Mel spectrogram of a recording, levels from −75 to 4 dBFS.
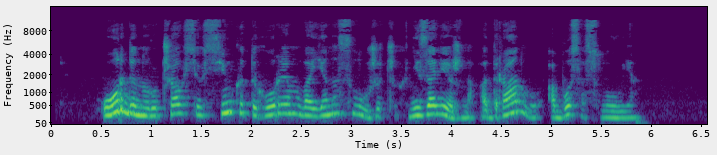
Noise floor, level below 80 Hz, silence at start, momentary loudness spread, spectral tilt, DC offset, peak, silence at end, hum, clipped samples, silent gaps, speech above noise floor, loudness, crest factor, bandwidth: -62 dBFS; -58 dBFS; 0.5 s; 12 LU; -5.5 dB/octave; under 0.1%; -2 dBFS; 0.7 s; none; under 0.1%; none; 43 dB; -20 LUFS; 18 dB; 11.5 kHz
